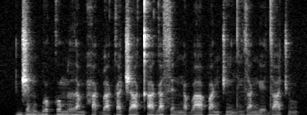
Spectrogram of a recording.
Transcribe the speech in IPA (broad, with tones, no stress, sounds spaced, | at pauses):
d͡ʒ ɛ˦ n ɡ͡b o˦ k o˦ m r a˨ m h a˨ ɡ͡b a˨ k a˦ t͡ʃ aː˨ kʼ a˦ ɡ a˦ s ɛ˨ n ŋ a˨ b aː˦ p a˦ ŋ t͡ʃ ĩ˨ d ĩ˨ z a˦ ŋ eː˨ d aː˦ t͡ʃ ũ˨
